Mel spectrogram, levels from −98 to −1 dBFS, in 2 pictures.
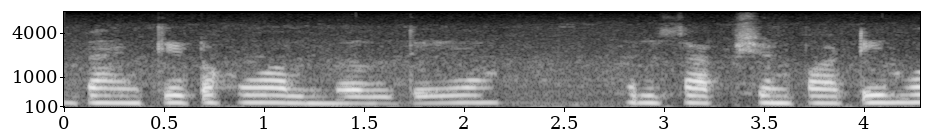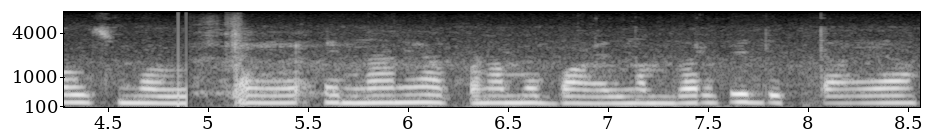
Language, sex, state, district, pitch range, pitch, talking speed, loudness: Punjabi, female, Punjab, Kapurthala, 215-225 Hz, 220 Hz, 125 wpm, -16 LUFS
